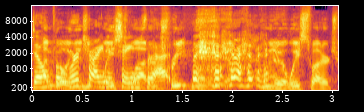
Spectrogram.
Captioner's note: chuckles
